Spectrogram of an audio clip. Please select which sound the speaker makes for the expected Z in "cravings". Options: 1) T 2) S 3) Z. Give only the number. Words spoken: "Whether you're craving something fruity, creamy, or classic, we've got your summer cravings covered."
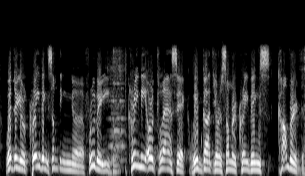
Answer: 2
